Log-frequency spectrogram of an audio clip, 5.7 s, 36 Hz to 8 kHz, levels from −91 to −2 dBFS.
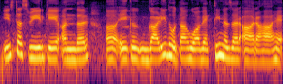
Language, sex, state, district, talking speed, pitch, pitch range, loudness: Hindi, female, Haryana, Charkhi Dadri, 150 wpm, 180 Hz, 170-190 Hz, -12 LUFS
